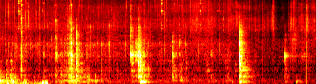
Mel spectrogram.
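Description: Sabudana-potato appe are flipped one by one with a spoon in an appe pan with a little oil, giving repeated scraping clicks over a steady close sizzle.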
